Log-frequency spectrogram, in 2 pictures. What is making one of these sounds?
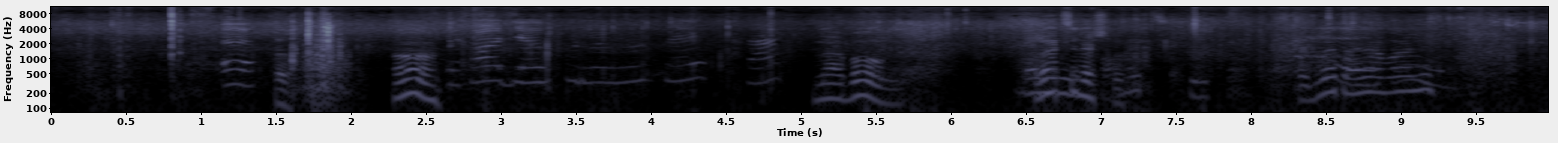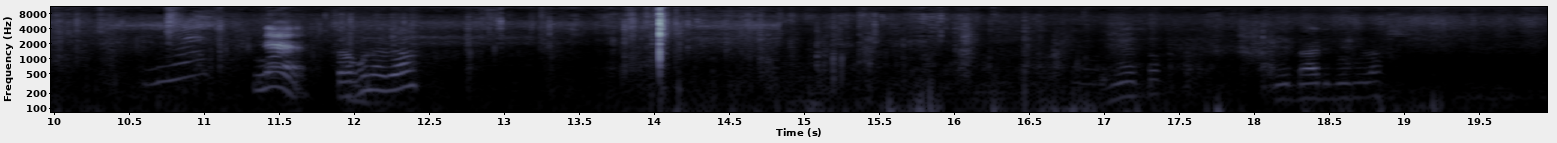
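A young child talks and calls out nearby.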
